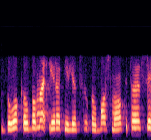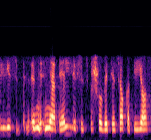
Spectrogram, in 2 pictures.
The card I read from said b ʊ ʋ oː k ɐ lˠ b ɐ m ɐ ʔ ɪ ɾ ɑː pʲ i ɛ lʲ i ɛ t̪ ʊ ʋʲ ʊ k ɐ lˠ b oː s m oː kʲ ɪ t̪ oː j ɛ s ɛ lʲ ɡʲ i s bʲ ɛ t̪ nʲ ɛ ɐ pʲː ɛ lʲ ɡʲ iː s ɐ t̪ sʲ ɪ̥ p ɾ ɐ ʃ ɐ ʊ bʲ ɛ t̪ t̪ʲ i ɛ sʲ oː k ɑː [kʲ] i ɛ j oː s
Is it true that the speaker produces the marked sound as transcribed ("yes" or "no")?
no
